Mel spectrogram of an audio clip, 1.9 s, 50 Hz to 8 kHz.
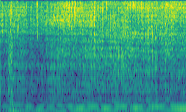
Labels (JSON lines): {"label": "anthrophony, boat engine", "recorder": "SoundTrap 500"}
